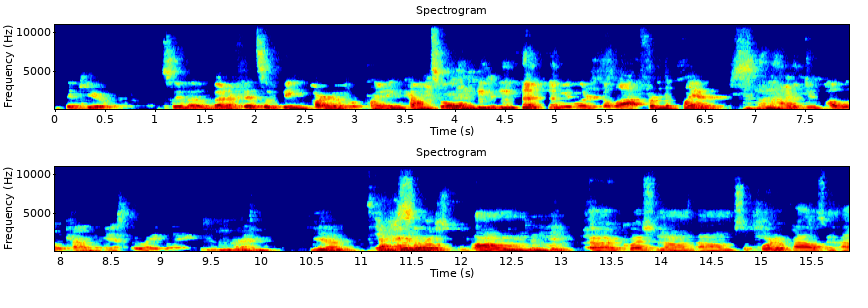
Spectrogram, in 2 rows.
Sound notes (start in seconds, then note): 3.9 laughter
